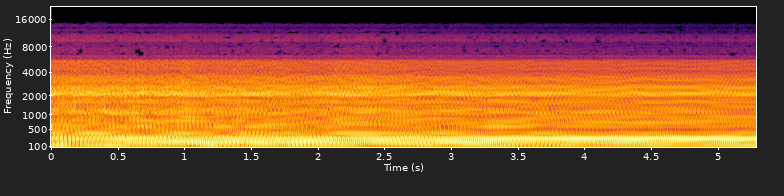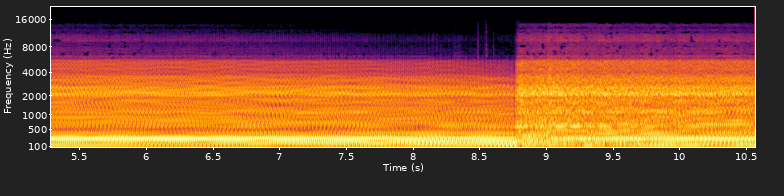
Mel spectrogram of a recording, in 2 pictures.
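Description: Distorted electric guitar played through a Diezel Herbert amp simulator plugin on a high-gain lead setting, chords left ringing. A new chord is struck near the end with a brighter, fizzier tone.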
